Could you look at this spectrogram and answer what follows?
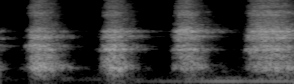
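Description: Four quick, close breaths are drawn in during a Pilates class, evenly spaced sharp inhalations with short pauses between.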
